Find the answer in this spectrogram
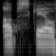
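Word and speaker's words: Upscayl: tools use a dedicated upscale soft software there's one that I've been using which is free and it's called upscale but it's spelled funny it's called it's it's spelled upsc a y l upsc a y l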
